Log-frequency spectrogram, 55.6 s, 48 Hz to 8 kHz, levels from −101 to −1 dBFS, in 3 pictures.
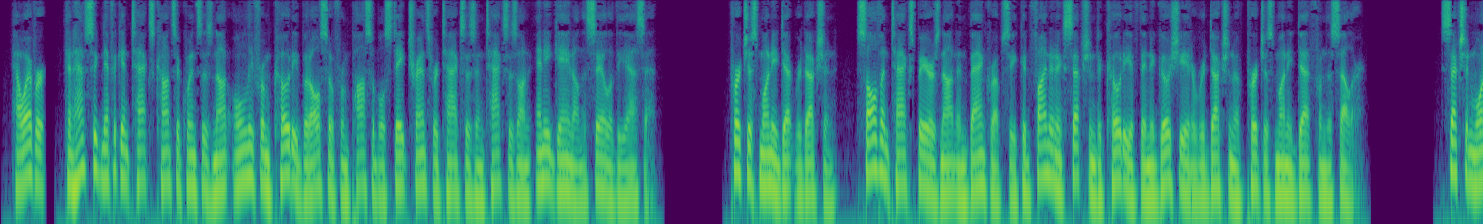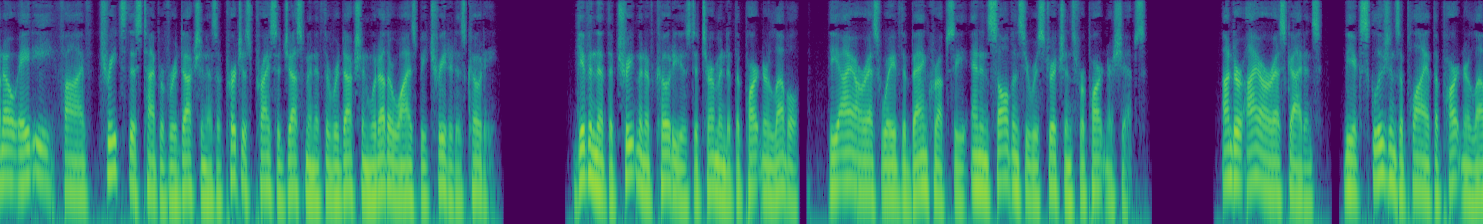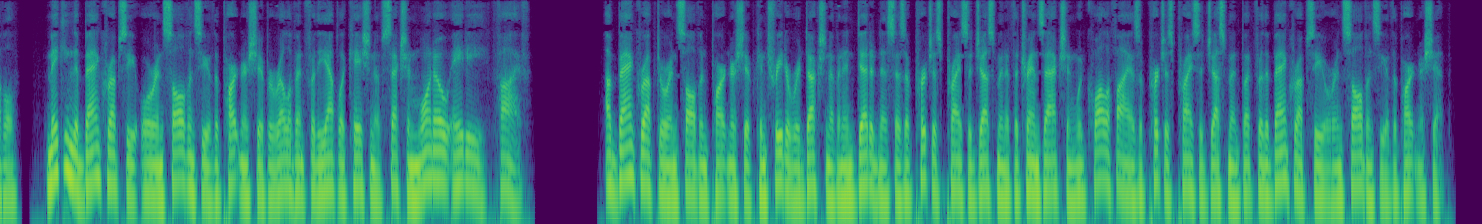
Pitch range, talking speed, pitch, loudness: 90-115 Hz, 175 wpm, 100 Hz, -25 LUFS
